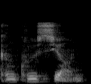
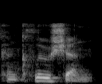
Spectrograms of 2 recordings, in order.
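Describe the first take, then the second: First: The middle consonant is not a 'sh'-type sound. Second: The middle consonant is a 'sh'-type sound. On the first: The speaker calls it wrong. "It's not conclusion" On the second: The speaker calls it right. "S I O N also makes a sh sound"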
